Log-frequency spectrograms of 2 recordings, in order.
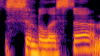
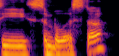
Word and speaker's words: Cymbalista: And I don't have a fan Facebook page, but I have my personal Facebook page is Gabe Bez Cymbalista. My last name is spelled Cymbalista. My middle name is Bezalel. So I just do Gabe space Bez Cymbalista. My LinkedIn is Gabriel Cymbalista. Gabe Cymbalista is my Twitter.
